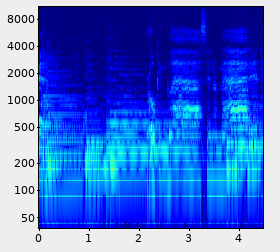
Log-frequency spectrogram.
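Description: Acoustic guitar playing slow ringing chords in a ballad, changing chord about a second in and again near the end.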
